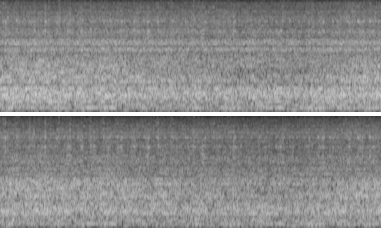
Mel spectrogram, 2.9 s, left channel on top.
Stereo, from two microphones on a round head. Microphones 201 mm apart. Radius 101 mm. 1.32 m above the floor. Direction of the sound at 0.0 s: 30° left (ahead or behind).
